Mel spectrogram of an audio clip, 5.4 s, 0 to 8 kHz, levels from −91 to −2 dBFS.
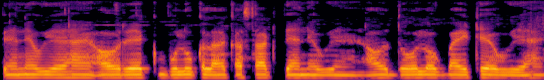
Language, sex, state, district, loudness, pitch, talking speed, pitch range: Magahi, male, Bihar, Lakhisarai, -21 LUFS, 110 Hz, 200 wpm, 105-110 Hz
